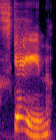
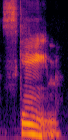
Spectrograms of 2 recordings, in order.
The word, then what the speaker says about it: skein: I can't pronounce anything skåne long a sound skein yes I went okay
